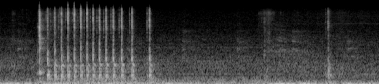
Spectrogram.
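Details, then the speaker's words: MGB fuel pump, powered directly after a broken no-fuse wire off the ignition switch caused a no-start: quick, even ticking of about a dozen clicks a second, then slowing and stopping; pump working normally. "And if I'm right, when we turn this on, there should be the characteristic clicking."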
